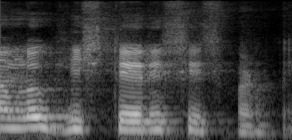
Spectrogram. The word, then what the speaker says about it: hysteresis: अब आगे बढ़ते हैं हम लोग, हिस्टेरिसिस पढ़ते हैं। क्या हमारा टॉपिक रहेगा, हिस्टेरिसिस, स्पेलिंग क्या है, HYSTERESIS।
